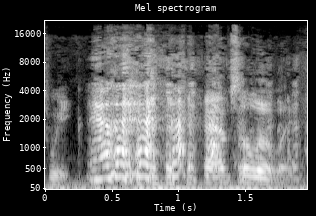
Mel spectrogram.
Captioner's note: laughing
